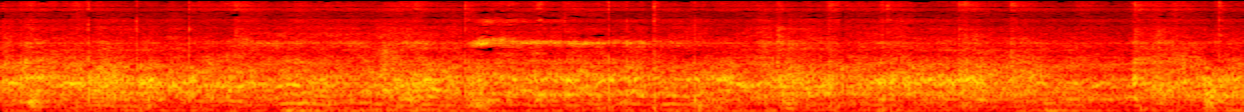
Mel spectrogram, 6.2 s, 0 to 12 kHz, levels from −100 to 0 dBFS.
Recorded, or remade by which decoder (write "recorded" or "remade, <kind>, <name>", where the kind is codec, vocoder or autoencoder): remade, codec, SNAC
